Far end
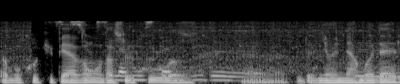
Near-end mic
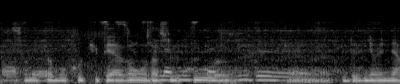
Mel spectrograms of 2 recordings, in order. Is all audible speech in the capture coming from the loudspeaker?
Yes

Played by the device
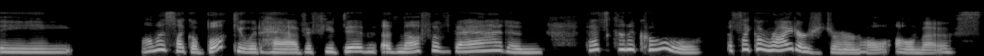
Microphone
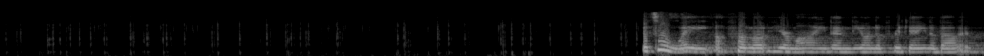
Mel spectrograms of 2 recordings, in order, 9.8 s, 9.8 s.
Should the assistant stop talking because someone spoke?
Yes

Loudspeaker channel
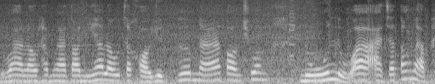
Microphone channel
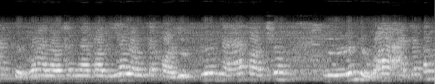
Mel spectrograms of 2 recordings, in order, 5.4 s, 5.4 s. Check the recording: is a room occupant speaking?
No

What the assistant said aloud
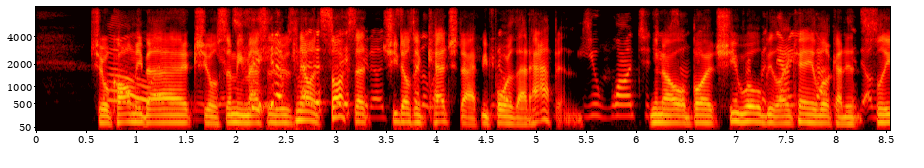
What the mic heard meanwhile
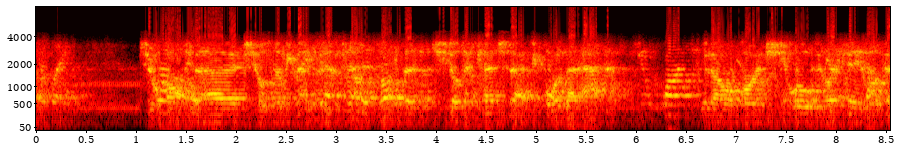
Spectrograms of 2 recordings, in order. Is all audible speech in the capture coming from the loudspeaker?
No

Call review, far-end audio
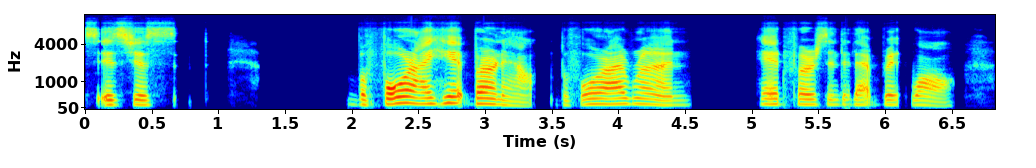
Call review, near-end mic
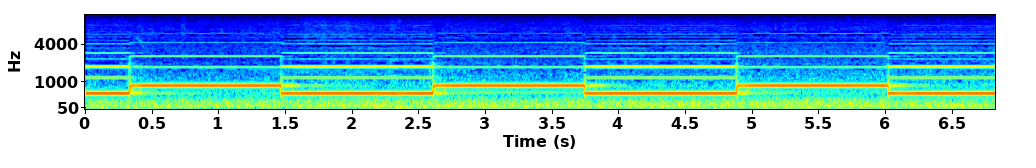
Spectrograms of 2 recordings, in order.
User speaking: No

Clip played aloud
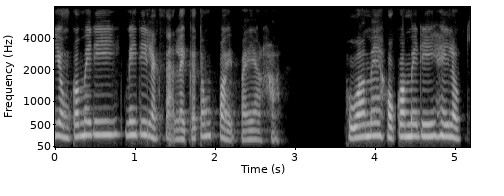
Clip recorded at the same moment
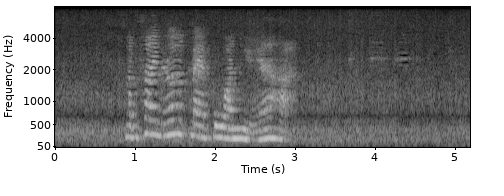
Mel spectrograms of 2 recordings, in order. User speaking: Yes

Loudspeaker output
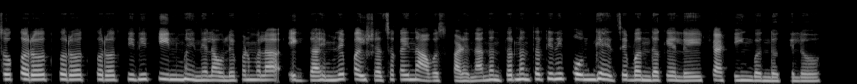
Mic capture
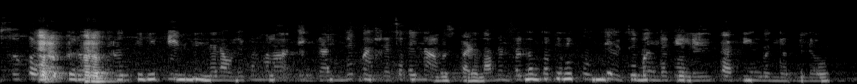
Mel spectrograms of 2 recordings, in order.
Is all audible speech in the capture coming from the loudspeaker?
No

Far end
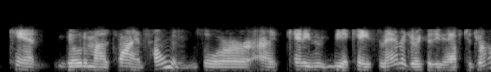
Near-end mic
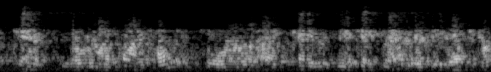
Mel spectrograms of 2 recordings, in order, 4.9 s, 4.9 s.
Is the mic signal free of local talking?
Yes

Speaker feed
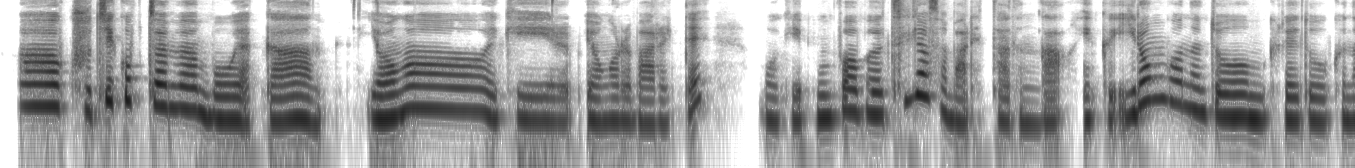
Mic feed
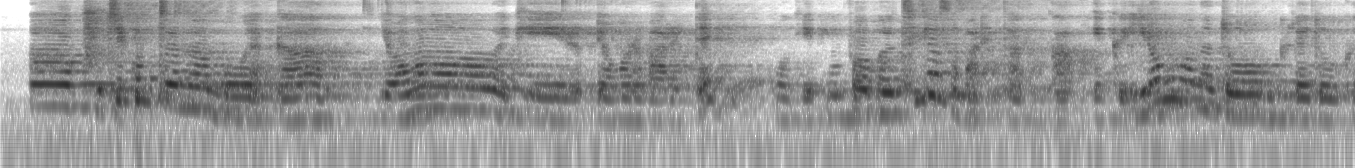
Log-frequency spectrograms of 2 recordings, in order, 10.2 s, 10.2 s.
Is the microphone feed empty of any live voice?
Yes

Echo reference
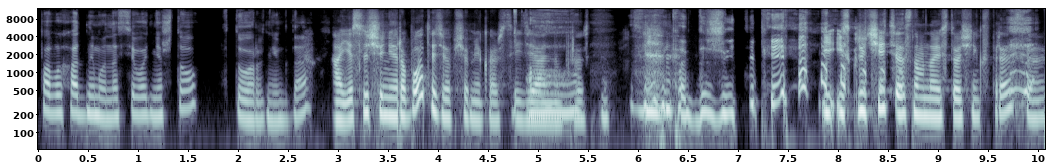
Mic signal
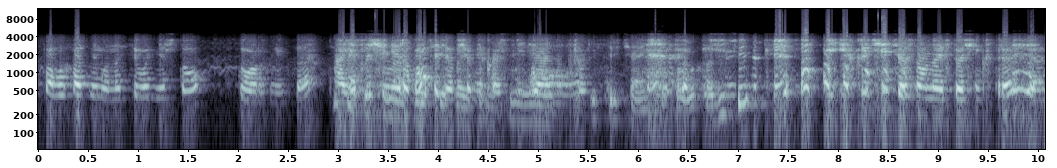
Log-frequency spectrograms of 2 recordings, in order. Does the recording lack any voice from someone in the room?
No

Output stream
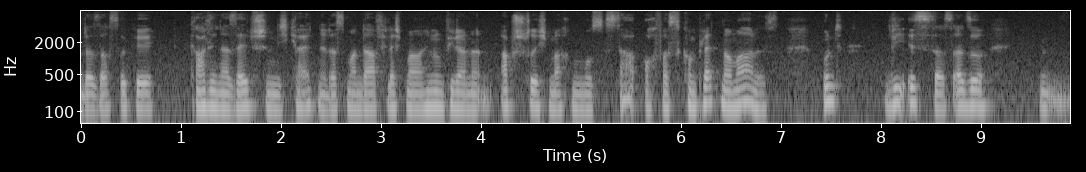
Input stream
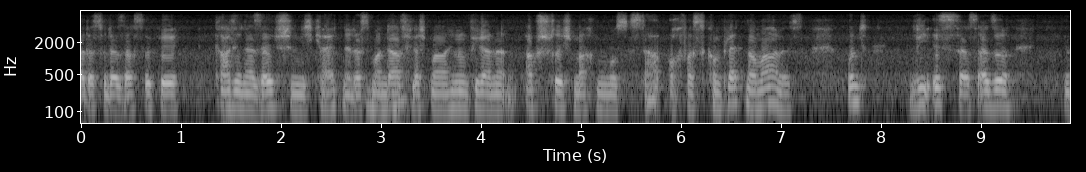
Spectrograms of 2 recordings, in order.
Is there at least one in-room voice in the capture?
Yes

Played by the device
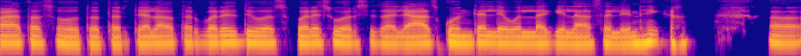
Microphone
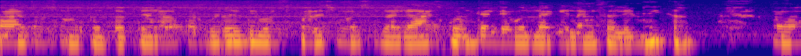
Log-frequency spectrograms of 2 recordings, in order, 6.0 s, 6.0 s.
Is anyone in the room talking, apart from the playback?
No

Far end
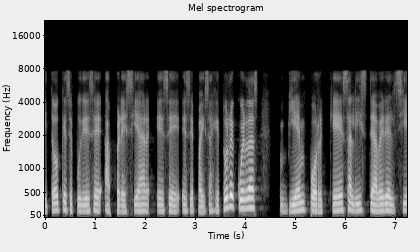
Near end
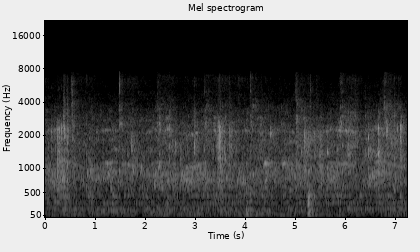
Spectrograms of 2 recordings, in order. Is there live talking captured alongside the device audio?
No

